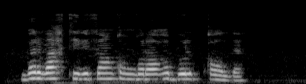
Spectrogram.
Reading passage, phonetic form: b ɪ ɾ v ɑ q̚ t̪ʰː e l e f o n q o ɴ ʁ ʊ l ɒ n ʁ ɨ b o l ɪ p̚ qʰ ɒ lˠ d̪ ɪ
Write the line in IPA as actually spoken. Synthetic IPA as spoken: b ɪ ɾ v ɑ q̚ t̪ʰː e l e f o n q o ɴ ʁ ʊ ɾ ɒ ʁ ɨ b o l ɪ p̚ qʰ ɒ lˠ d̪ ɪ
